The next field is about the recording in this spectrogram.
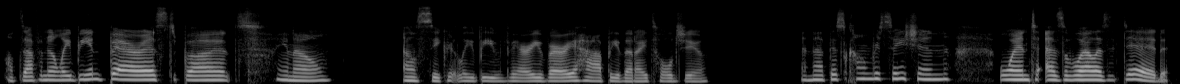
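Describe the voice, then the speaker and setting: A woman playing a tipsy, giddy, lovestruck schoolgirl in an intimate roleplay audio drama, with soft murmurs and a drawn-out, affectionate delivery. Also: medium pitch, steady tone, clean tone, dry recording, natural voice. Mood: earnest, tender.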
